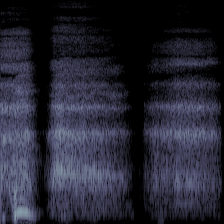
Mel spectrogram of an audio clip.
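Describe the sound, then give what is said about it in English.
A voice imitates a woman's heavy, laboured breathing: three long, loud, breathy exhales and inhales in a slow rhythm, with no words spoken. “Now that you're close, you can hear her breathing like that.”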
